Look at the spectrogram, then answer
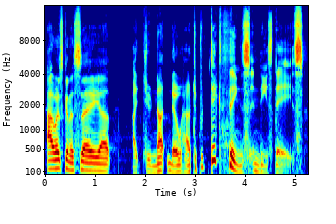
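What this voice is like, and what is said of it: Peter Dinklage impression. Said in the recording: “That's a pretty good Peter Dinklage impersonation.”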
